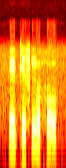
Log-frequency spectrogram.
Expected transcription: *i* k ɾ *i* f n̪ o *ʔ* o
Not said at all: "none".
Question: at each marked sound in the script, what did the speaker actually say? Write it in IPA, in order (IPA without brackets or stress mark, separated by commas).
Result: e, i, h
